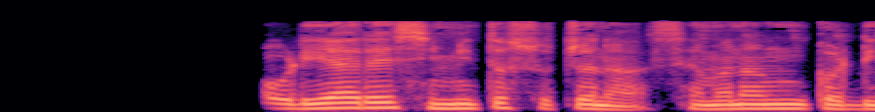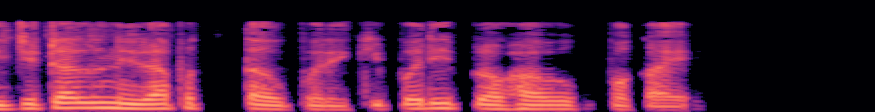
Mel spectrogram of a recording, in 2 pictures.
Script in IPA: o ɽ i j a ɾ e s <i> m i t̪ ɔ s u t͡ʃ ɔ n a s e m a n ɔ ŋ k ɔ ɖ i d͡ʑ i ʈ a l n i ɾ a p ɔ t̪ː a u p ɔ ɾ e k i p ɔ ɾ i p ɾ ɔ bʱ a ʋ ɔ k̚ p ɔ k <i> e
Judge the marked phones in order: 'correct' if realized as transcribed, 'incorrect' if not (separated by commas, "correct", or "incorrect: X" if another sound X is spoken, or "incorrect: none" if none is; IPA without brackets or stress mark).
correct, incorrect: a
